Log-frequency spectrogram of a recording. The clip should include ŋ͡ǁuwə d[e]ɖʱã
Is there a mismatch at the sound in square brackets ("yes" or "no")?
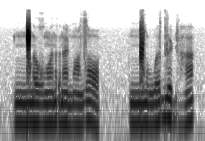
yes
